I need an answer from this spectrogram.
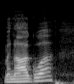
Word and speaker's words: Managua: You had mentioned before when your mom, she went to the hospital in Managua. Is that how you say it? Yeah, sorry. Managua.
